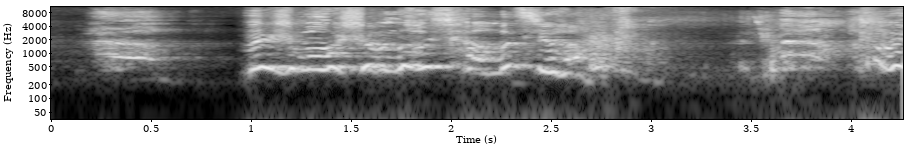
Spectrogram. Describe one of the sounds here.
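A young woman cries out in anguish.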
